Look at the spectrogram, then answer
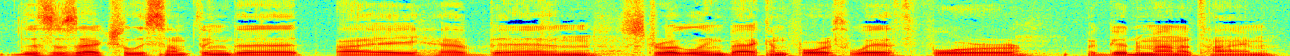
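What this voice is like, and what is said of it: Hoarse, strained voice. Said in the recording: “forgive my voice. I've been losing it lately.”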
